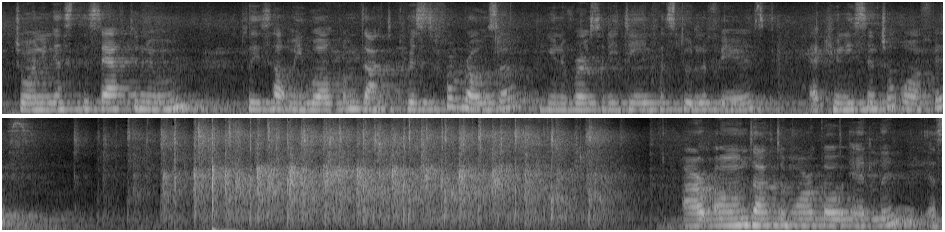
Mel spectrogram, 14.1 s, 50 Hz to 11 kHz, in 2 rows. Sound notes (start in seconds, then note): 7.8 audience applauds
